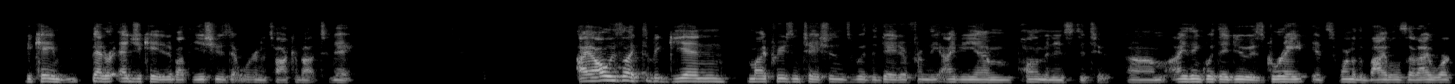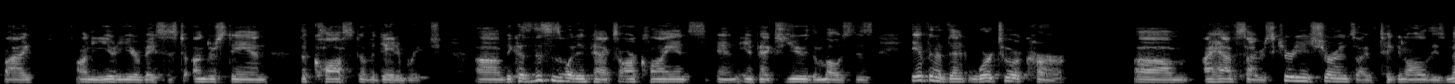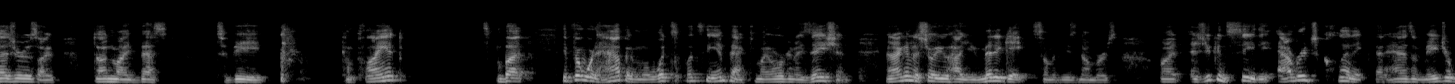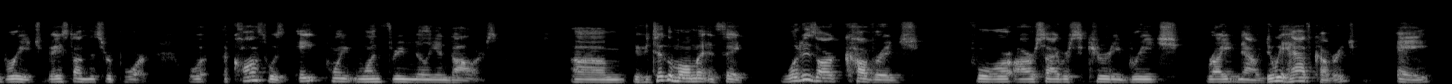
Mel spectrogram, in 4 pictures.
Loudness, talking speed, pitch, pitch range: -30 LUFS, 175 wpm, 120 Hz, 110-140 Hz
